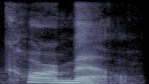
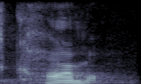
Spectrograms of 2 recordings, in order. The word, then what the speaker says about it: Carmel: a treat Carmel Indiana not Carmel if you pronounce it Carmel they're going to think that you're a smarty pants Californian it's caramel and the mayor of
